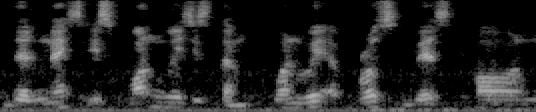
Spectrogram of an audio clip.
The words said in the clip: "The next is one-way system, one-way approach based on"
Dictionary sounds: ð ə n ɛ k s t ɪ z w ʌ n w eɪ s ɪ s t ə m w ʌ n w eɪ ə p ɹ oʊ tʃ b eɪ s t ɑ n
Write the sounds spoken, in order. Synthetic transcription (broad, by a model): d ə n ɛ k s t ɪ s w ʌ n w eɪ s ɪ s t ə m w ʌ n w eɪ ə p ɹ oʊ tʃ b eɪ s t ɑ n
